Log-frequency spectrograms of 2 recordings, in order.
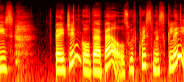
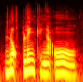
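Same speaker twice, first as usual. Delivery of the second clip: usual speaking voice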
